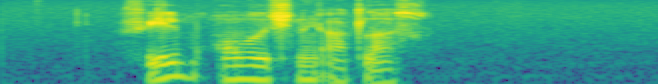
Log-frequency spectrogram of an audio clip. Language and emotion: Russian, neutral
